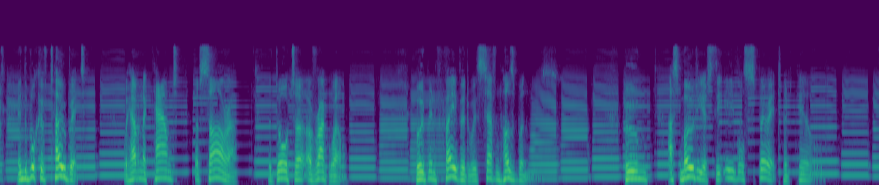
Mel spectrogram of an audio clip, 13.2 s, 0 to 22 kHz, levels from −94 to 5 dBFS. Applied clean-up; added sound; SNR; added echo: neural mask model RNNoise.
